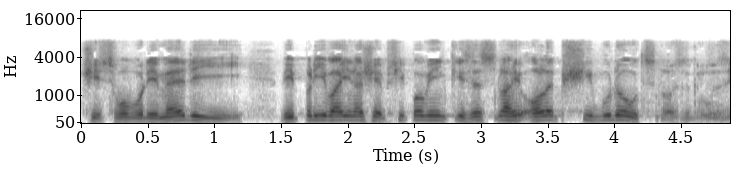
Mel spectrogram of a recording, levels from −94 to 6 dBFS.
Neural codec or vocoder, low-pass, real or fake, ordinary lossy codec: none; 7.2 kHz; real; none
